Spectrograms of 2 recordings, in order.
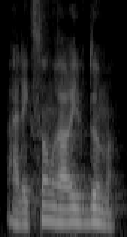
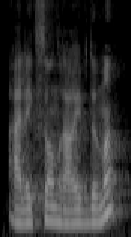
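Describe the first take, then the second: Both takes have the same delivery.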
